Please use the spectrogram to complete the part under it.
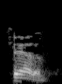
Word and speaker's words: Chatham: Is that how you say it? Chatham? – Chatham. – Chatham, yep. I'm obviously not from there.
